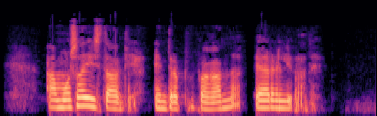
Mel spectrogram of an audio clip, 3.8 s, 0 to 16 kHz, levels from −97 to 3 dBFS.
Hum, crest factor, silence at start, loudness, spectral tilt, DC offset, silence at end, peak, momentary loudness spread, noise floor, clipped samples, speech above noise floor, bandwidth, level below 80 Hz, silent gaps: none; 16 dB; 0.45 s; -14 LUFS; -6.5 dB/octave; under 0.1%; 0.6 s; 0 dBFS; 11 LU; -57 dBFS; under 0.1%; 43 dB; 8.6 kHz; -58 dBFS; none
